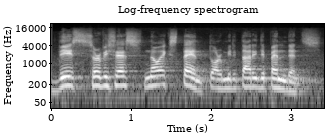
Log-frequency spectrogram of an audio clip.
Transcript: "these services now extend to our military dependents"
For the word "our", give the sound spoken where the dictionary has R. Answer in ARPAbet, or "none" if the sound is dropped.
W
